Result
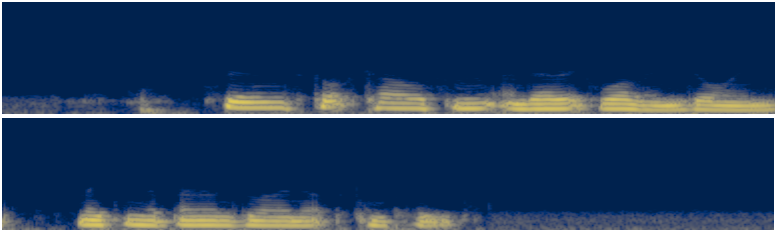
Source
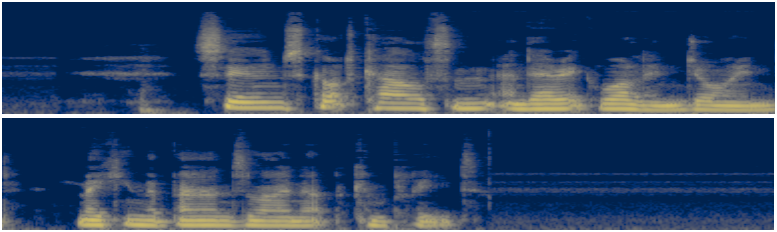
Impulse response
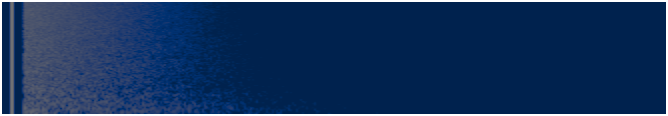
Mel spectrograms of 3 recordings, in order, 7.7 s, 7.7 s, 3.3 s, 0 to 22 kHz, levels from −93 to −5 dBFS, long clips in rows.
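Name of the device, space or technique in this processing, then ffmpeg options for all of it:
under water: -af "lowpass=f=430:w=0.5412,lowpass=f=430:w=1.3066,equalizer=f=430:t=o:w=0.53:g=4.5,volume=1.5"

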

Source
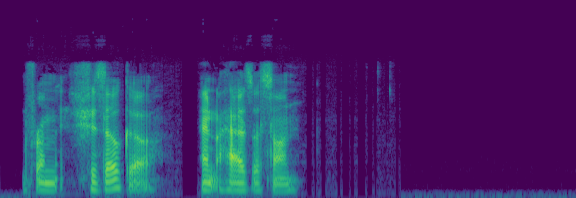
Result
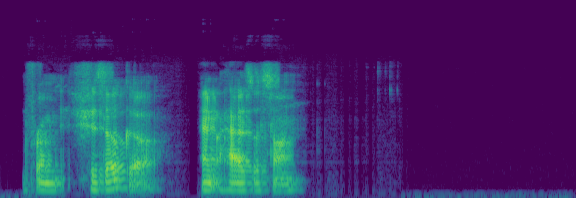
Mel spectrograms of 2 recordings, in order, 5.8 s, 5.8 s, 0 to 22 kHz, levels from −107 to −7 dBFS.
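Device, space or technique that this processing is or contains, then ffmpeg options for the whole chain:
slapback doubling: -filter_complex "[0:a]asplit=3[s0][s1][s2];[s1]adelay=18,volume=0.447[s3];[s2]adelay=76,volume=0.398[s4];[s0][s3][s4]amix=inputs=3:normalize=0"

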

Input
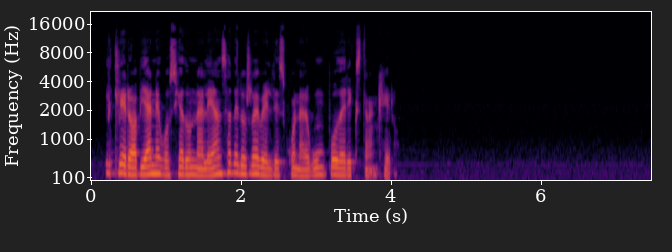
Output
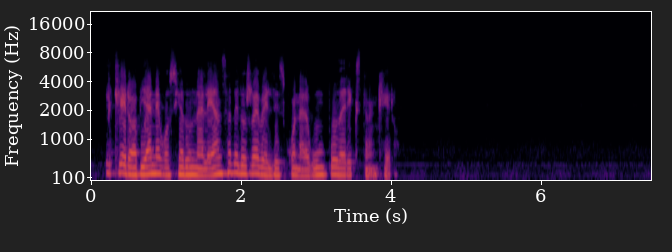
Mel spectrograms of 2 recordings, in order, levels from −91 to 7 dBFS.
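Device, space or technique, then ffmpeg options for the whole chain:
guitar amplifier with harmonic tremolo: -filter_complex "[0:a]acrossover=split=530[s0][s1];[s0]aeval=exprs='val(0)*(1-0.5/2+0.5/2*cos(2*PI*1.6*n/s))':c=same[s2];[s1]aeval=exprs='val(0)*(1-0.5/2-0.5/2*cos(2*PI*1.6*n/s))':c=same[s3];[s2][s3]amix=inputs=2:normalize=0,asoftclip=type=tanh:threshold=0.0562,highpass=96,equalizer=f=170:t=q:w=4:g=4,equalizer=f=250:t=q:w=4:g=-7,equalizer=f=490:t=q:w=4:g=-9,equalizer=f=1100:t=q:w=4:g=-6,equalizer=f=1800:t=q:w=4:g=-9,lowpass=f=4200:w=0.5412,lowpass=f=4200:w=1.3066"

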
